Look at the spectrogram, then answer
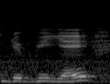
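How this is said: The name is said with a French pronunciation. "For the proper pronunciation, I think it's Dubuyer"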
